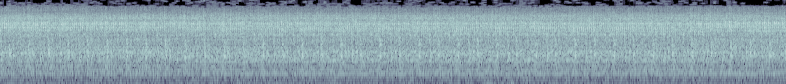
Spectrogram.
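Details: Idling engine with rapid even ticking knock, about three or four per second, over bright clatter from failing injectors and oil pump; diagnostic tool showed no fault, noise gone after replacing both.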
